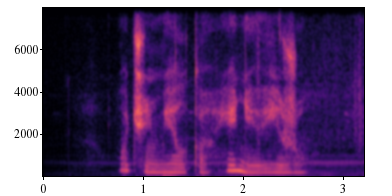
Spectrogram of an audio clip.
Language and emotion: Russian, sad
